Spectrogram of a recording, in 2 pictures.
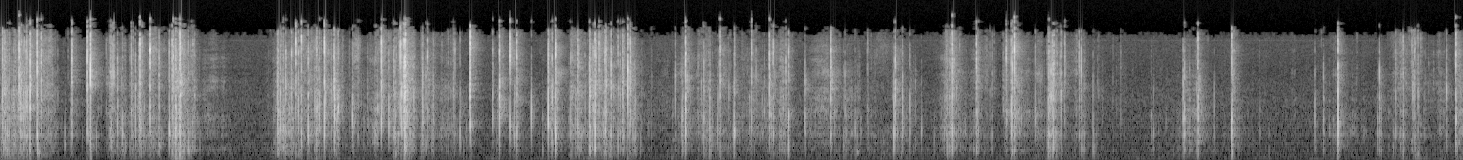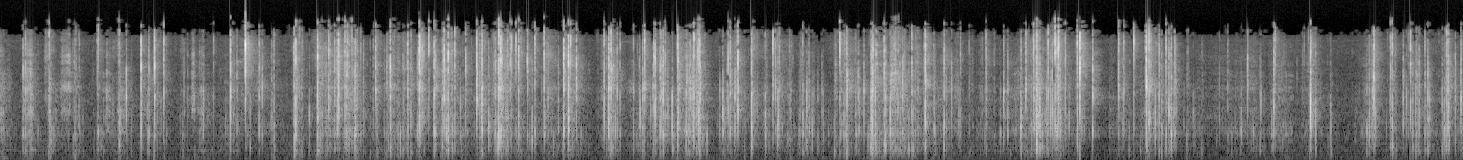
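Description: A LEGO Minifigures blind bag, a thin foil packet, crinkling and crackling as fingers handle and squeeze it. The crinkling comes in stretches, with a couple of short pauses.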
